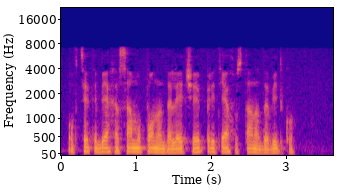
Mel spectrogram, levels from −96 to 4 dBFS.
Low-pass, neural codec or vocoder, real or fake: 7.2 kHz; none; real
